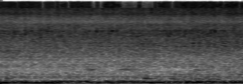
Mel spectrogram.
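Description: Freshly caught wild game meat sizzles in a hot pan, a dense, steady crackling hiss close by with no voices.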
